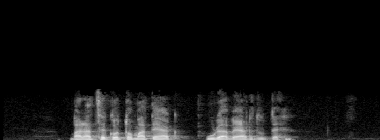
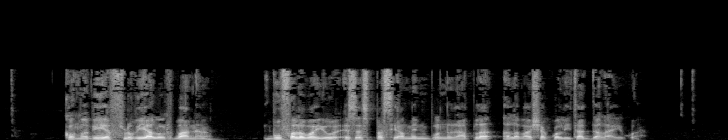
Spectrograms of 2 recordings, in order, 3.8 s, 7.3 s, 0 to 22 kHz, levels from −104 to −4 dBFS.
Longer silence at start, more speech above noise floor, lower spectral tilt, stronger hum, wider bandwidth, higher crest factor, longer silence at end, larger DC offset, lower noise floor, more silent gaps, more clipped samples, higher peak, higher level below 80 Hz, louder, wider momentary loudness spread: about the same, 0.7 s vs 0.65 s; second, 57 dB vs 65 dB; first, -6.5 dB/octave vs -4.5 dB/octave; neither; second, 8 kHz vs 11.5 kHz; about the same, 20 dB vs 22 dB; about the same, 0.9 s vs 0.95 s; neither; second, -78 dBFS vs -89 dBFS; neither; neither; about the same, -4 dBFS vs -2 dBFS; first, -54 dBFS vs -66 dBFS; about the same, -22 LUFS vs -24 LUFS; about the same, 11 LU vs 13 LU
